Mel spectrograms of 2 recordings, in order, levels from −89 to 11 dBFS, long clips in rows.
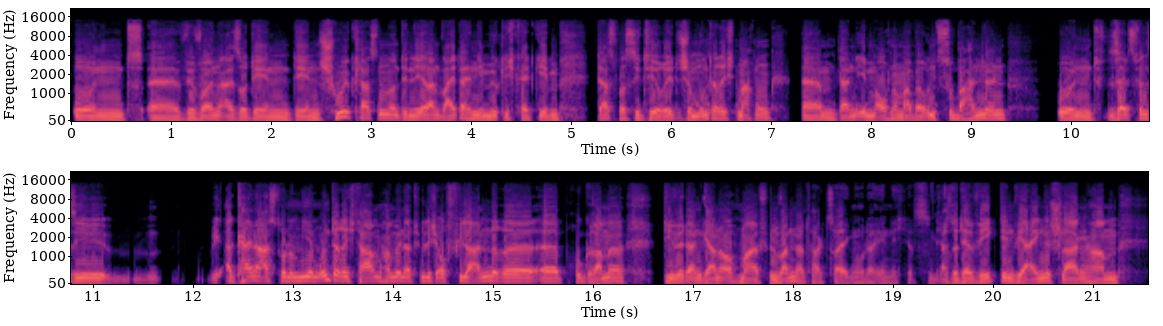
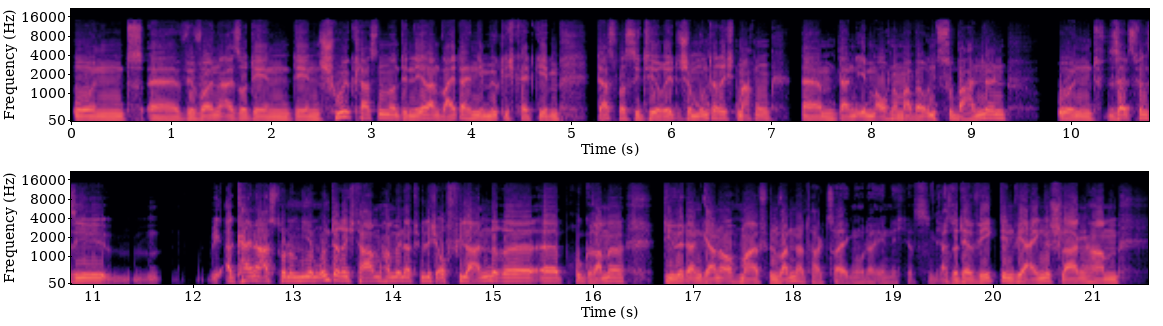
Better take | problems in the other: neither | distortion; slight; 6% of the sound clipped; the same in both

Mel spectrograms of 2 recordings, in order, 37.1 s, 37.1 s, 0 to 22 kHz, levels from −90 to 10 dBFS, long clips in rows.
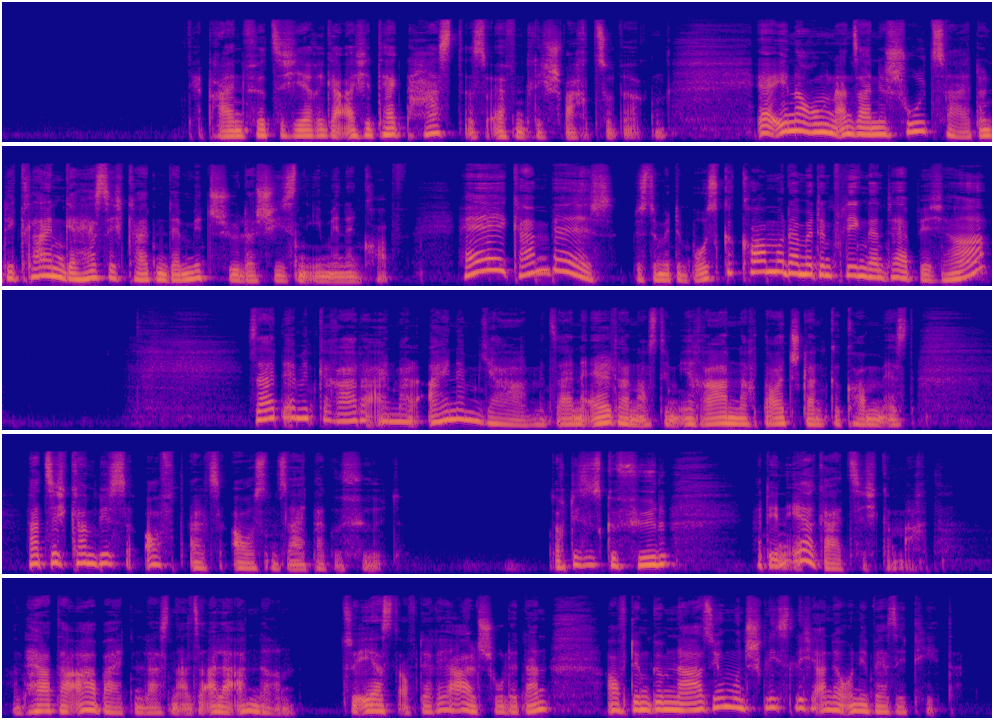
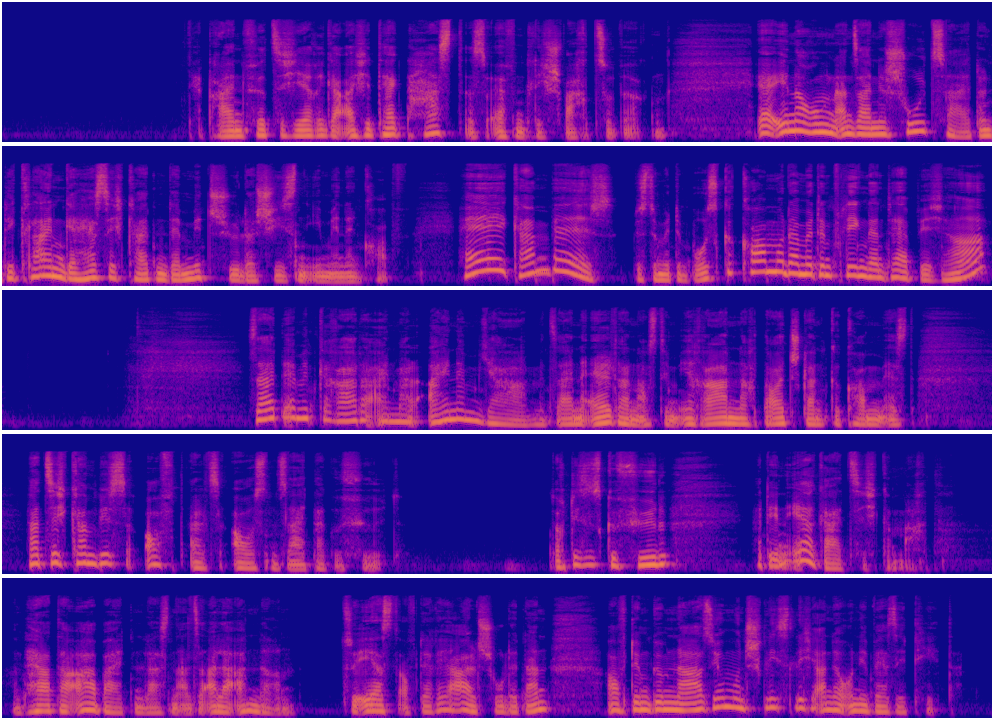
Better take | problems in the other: neither | none

